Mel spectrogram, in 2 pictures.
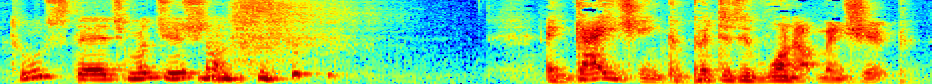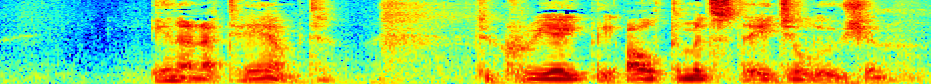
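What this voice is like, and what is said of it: Mixed, patchy American accent imitation. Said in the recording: “Andy Serkis's American accent ... There's a bit of every accent.”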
